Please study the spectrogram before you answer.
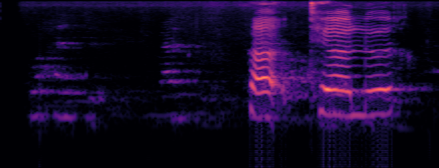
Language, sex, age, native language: Icelandic, male, 9, Icelandic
